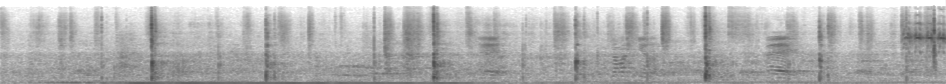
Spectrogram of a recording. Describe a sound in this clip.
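A tennis ball bounces on a clay court.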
